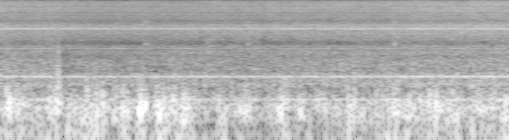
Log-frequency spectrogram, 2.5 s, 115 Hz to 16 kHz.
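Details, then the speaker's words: 1936 Westinghouse PowerAire 'Darth Vader' 10-inch single-speed oscillating desk fan, Micarta blades, running pre-restoration: steady fixed-pitch buzz over airflow rush, a sign the motor windings need revarnishing. "really prominent buzz is a telltale sign that it needs revarnishing on the windings."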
